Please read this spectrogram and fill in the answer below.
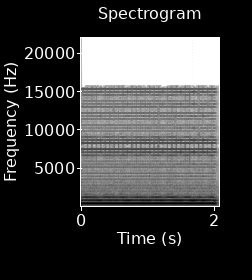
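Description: Homemade three-piece bamboo flute holding one long steady note, which stops abruptly at the end. A faint high-pitched whistling noise sits steadily behind it.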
